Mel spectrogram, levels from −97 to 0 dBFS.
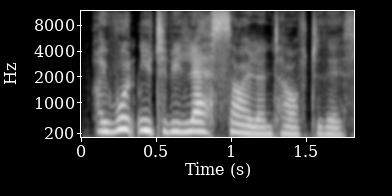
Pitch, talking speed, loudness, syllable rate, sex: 215 Hz, 295 wpm, -16 LUFS, 6.7 syllables/s, female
